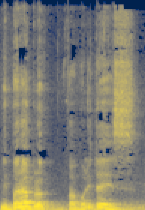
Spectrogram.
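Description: A young man from Kenya answers in a friendly way, laughing a little. His tone is mellow. The room echoes, and faint noise sits behind him. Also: mid-range voice, steady tone, moderate pace. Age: young adult. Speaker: language student. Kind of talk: casual interview answer. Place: wood-panelled room indoors.

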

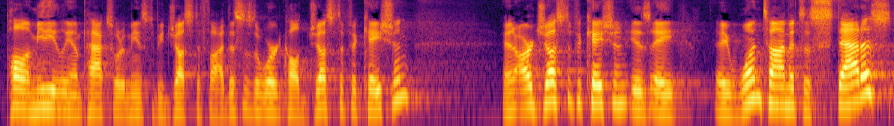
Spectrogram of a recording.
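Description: A man in his forties, a pastor preaching a sermon from a church stage pulpit, rising for emphasis and dropping soft and slow on key words. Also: a little high. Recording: long hall reverb.

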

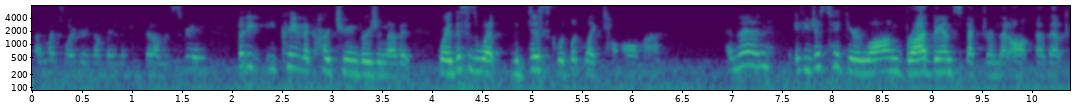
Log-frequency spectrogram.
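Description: A woman scientist giving a conference research talk, explaining fast and earnestly, with many fillers and self-corrections, over a microphone in a room with speakers. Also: fairly high pitch, slight background noise. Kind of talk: academic conference presentation. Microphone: microphone feeding room speakers.

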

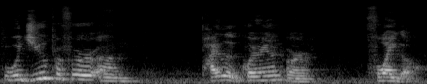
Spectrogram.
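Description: A man's voice: sits high, lively intonation, a little slow, warm tone. A man in his forties asking casual interview questions in a small room, away from the microphone. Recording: roomy, distant mic, faint noise.

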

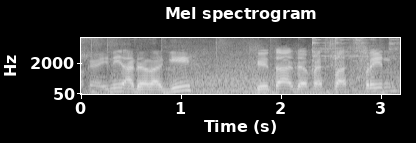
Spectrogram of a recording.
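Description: Over loud music in a large indoor car workshop, a young adult man from Indonesia speaks in a slightly high, steady voice at normal speed. He gives a casual, slangy tour of his custom workshop, laughing often.

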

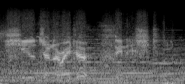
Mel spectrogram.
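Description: A man's voice: fairly high pitch, normal speed, over loud music. An actor playing a male colony computer announcer, speaking through a robotic computer voice filter in clipped, mechanical status reports. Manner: clipped status reports, flat machine delivery. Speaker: in-game system announcer.

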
